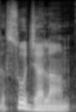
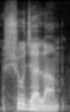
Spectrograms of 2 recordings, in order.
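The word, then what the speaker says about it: सुजलाम्: So it's not Shujalam. Bengalis, again, the composition itself being in Bengali, they own it, but they have this tendency of mixing up sa and sha also.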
